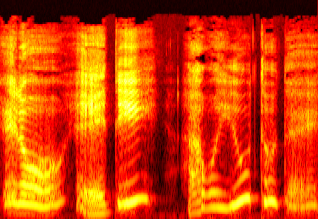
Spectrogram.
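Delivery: very high, loud, bouncy, swooping sing-song puppet voice. Retelling a ventriloquist's hand-puppet act: Señor Wences impression. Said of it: "and then he would go".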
